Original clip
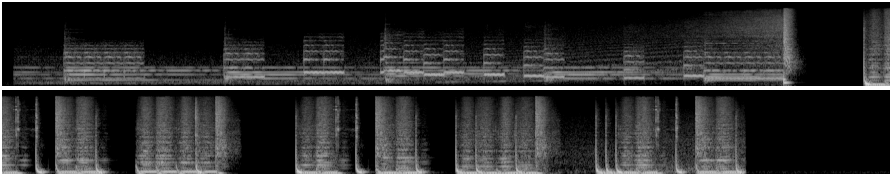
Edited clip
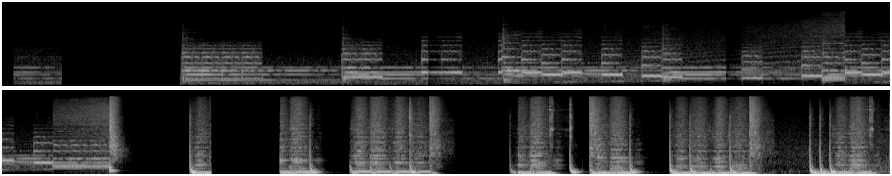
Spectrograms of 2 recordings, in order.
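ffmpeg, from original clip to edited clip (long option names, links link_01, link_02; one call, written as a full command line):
ffmpeg -i in.wav -filter_complex "[0:a]asplit=9[link_01][link_02][link_03][link_04][link_05][link_06][link_07][link_08][link_09];[link_01]atrim=end=0.6,asetpts=PTS-STARTPTS,afade=type=out:start_time=0.596:duration=0.004:curve=hsin,apad=pad_dur=1.18[link_10];[link_02]atrim=start=0.6:end=3.08,asetpts=PTS-STARTPTS,afade=type=in:duration=0.004:curve=hsin,afade=type=out:start_time=2.476:duration=0.004:curve=hsin:silence=0.16788[link_11];[link_03]atrim=start=3.08:end=6.06,asetpts=PTS-STARTPTS,afade=type=in:duration=0.39:silence=0.16788,afade=type=out:start_time=2.976:duration=0.004:curve=hsin:silence=0.112202[link_12];[link_04]atrim=start=6.06:end=7.252,asetpts=PTS-STARTPTS,afade=type=in:duration=0.47:curve=qsin:silence=0.112202[link_13];[link_05]atrim=start=4.048:end=5.012[link_14];[link_06]atrim=start=7.248:end=8.83,asetpts=PTS-STARTPTS,afade=type=out:start_time=1.578:duration=0.004:curve=hsin[link_15];[link_07]atrim=start=8.83:end=9.52,asetpts=PTS-STARTPTS,volume=0[link_16];[link_08]atrim=start=9.52:end=11.9,asetpts=PTS-STARTPTS,afade=type=in:duration=0.004:curve=hsin,afade=type=out:start_time=1.1:duration=1.28:silence=0.158489[link_17];[link_09]atrim=start=11.9,asetpts=PTS-STARTPTS,afade=type=in:duration=0.004:curve=hsin:silence=0.158489[link_18];[link_10][link_11][link_12][link_13]concat=n=4:v=0:a=1[link_19];[link_19][link_14]acrossfade=duration=0.004:curve1=hsin:curve2=hsin[link_20];[link_15][link_16][link_17][link_18]concat=n=4:v=0:a=1[link_21];[link_20][link_21]acrossfade=duration=0.004:curve1=hsin:curve2=hsin" out.wav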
